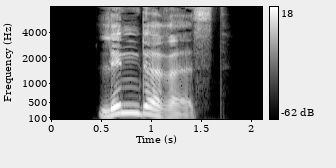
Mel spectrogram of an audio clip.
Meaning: second-person singular subjunctive I of lindern
- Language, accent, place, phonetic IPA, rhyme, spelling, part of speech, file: German, Germany, Berlin, [ˈlɪndəʁəst], -ɪndəʁəst, linderest, verb, De-linderest.ogg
